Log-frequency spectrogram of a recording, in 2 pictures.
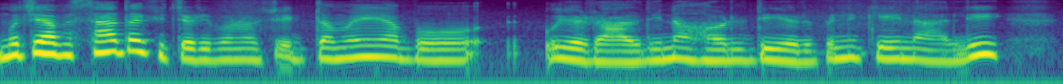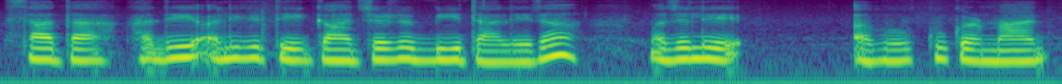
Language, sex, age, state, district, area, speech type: Nepali, female, 18-30, West Bengal, Darjeeling, rural, spontaneous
